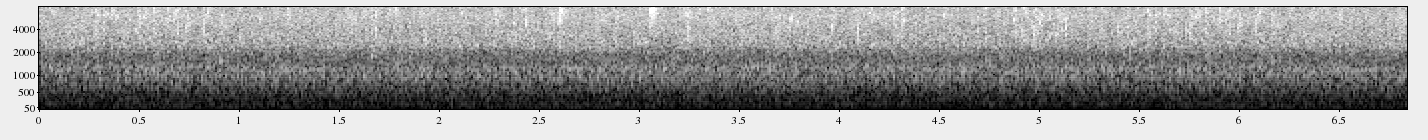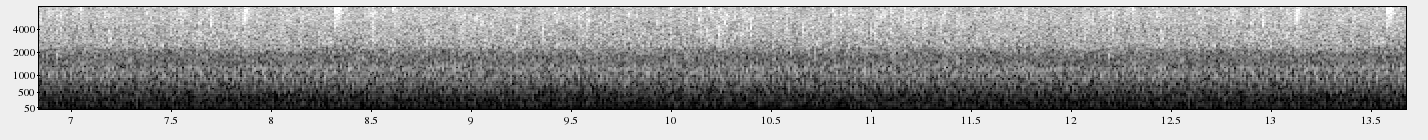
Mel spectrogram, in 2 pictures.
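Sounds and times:
rain: 0.0 - 13.6.

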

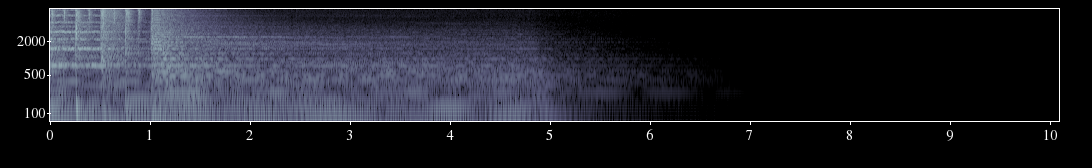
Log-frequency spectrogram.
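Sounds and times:
cello playing chase music: 0.0 - 5.8.

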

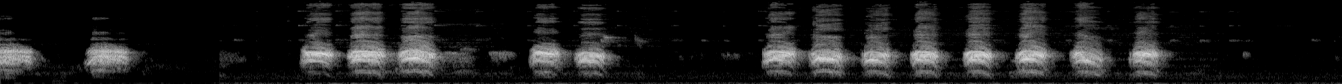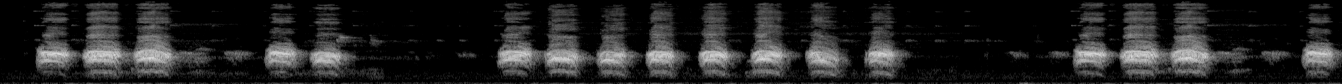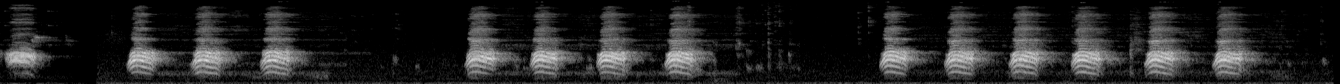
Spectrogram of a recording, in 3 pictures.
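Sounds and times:
large-billed crow Corvus macrorhynchos: 0.0 - 1.5, 3.0 - 6.2, 7.6 - 11.8, 13.8 - 17.0, 18.4 - 22.6, 24.0 - 27.3, 28.1 - 30.3, 31.5 - 34.0, 35.6 - 39.7.

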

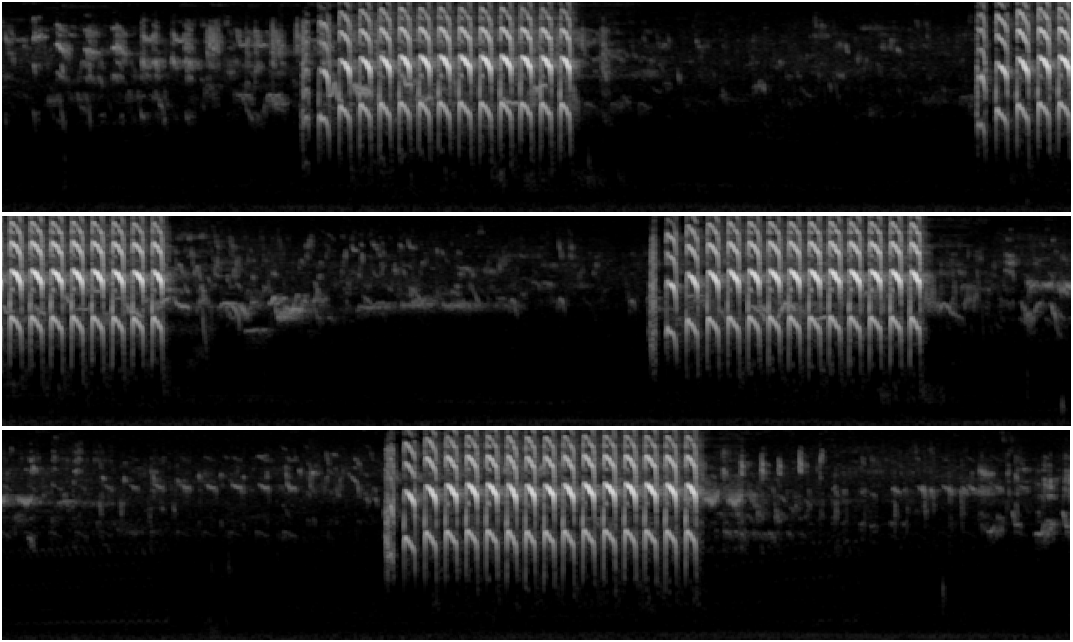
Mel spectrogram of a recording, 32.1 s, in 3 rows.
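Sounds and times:
Eurasian wryneck Jynx torquilla calling: 3.2 - 5.8, 9.8 - 12.4, 17.2 - 20.0, 25.2 - 28.8.

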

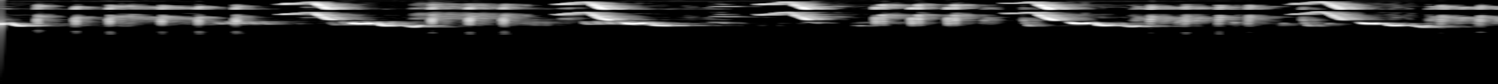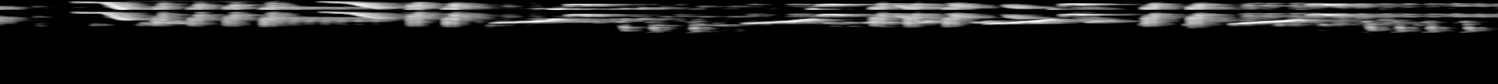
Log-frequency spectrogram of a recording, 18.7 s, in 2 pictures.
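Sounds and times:
Blyth's reed warbler Acrocephalus dumetorum singing: 0.0 - 18.7.

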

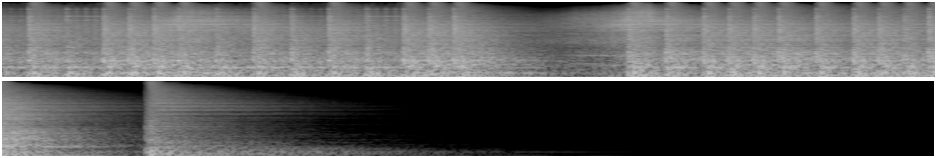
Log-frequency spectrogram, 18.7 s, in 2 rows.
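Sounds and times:
drums: 0.0 - 14.4.

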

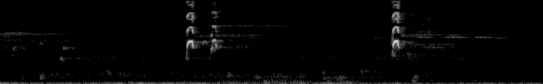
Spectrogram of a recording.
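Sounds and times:
black oystercatcher Haematopus bachmani: 1.9 - 2.3, 3.9 - 4.2.

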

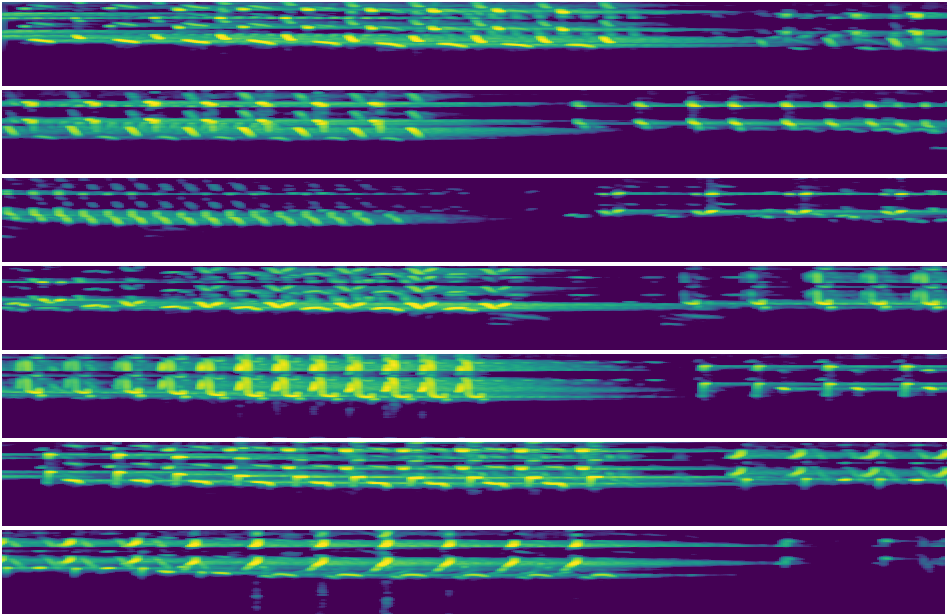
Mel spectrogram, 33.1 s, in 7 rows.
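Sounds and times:
woodlark Lullula arborea singing: 0.0 - 7.1, 13.3 - 31.6.

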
